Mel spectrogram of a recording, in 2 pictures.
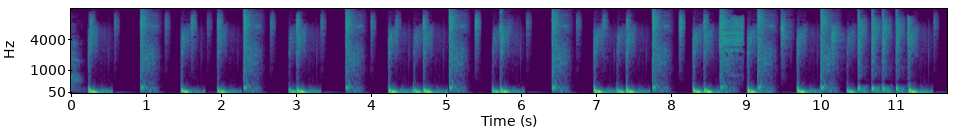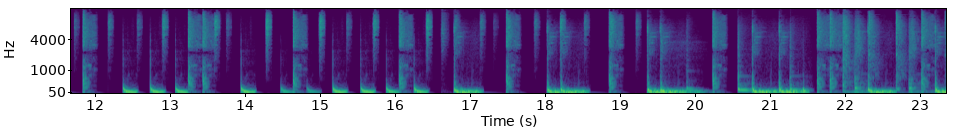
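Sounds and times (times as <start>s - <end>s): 
hip hop rap drum kit on a Korg drum machine: 0.2s - 23.3s.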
